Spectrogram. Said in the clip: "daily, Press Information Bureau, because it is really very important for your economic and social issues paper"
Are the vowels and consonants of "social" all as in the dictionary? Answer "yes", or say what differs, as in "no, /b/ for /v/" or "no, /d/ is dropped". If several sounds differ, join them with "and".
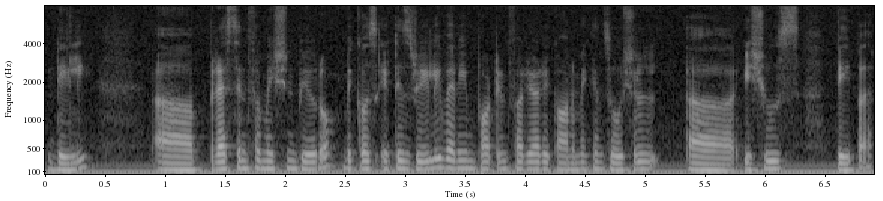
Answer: yes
